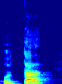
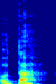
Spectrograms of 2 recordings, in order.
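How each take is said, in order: First: The word ends on a plain vowel, no h. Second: The word ends with a light breathy h. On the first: The final letter is only a vowel marker. "Si c'était une mater lectionis, on dirait ota" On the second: The final letter is a feminine pronoun suffix. "on va le prononcer légèrement avec la présence du mappic"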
